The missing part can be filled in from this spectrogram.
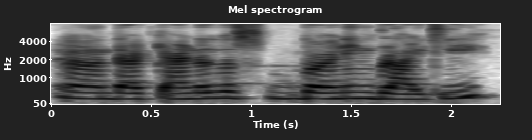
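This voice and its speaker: Higher-pitched woman tutoring, hesitant. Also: little pitch movement, normal speed, fairly bright tone, low-quality recording. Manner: hesitant, repetitive explaining in simple words. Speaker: mother tutoring her child in English reading. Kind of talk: informal reading lesson, explaining a story.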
